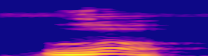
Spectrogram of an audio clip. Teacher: huruf yang berasal dari tenggorokan atas adalah huruf Gho dan huruf Kho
